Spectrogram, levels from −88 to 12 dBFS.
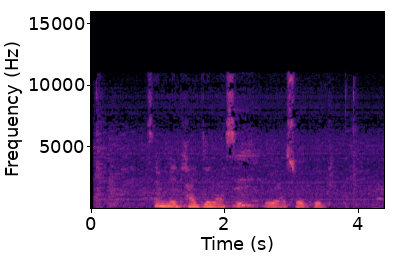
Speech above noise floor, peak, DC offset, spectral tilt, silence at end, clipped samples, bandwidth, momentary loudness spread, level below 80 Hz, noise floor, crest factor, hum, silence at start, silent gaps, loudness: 22 dB; -10 dBFS; under 0.1%; -6 dB/octave; 0 s; under 0.1%; 11.5 kHz; 23 LU; -56 dBFS; -46 dBFS; 16 dB; none; 0.05 s; none; -25 LUFS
